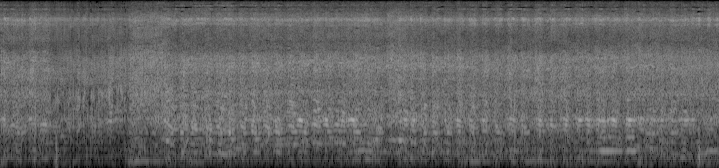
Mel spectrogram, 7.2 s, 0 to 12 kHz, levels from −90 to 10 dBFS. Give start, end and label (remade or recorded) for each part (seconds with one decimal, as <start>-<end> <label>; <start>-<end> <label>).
0.0-0.5 recorded; 0.5-1.3 remade; 1.3-7.2 recorded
